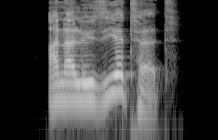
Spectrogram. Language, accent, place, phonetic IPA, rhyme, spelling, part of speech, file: German, Germany, Berlin, [analyˈziːɐ̯tət], -iːɐ̯tət, analysiertet, verb, De-analysiertet.ogg
- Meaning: inflection of analysieren: 1. second-person plural preterite 2. second-person plural subjunctive II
